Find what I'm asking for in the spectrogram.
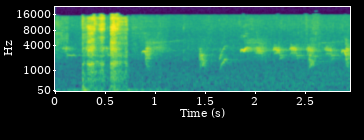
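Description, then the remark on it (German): Small finches on Floreana Island in the Galapagos call in a quick series of short, high chirps, moderately faint, after a brief burst of fluttering or rustling at the start. No one speaks. “Auch er ist auf Floreana hinter den kleinen Finken her.”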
